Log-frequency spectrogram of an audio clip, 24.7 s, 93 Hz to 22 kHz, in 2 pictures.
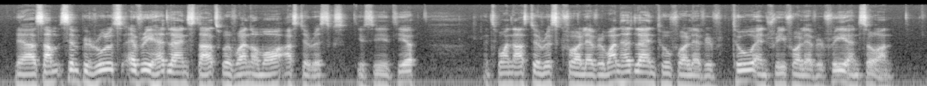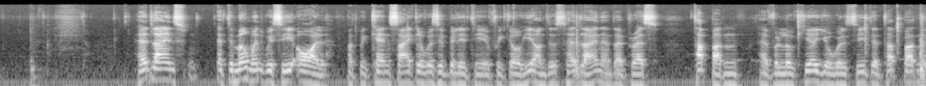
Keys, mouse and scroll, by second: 18.8 click, 19.3 click, 24.1 Tab.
